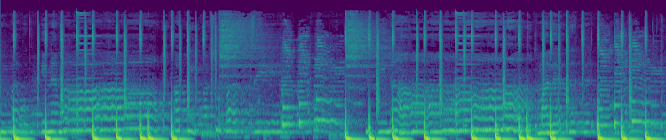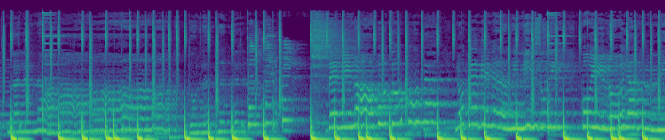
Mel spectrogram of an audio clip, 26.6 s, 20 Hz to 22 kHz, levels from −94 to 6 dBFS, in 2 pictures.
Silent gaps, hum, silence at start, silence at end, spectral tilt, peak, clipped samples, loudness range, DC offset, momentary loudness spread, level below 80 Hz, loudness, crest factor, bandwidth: none; none; 0 s; 0 s; -6.5 dB/octave; -2 dBFS; under 0.1%; 3 LU; under 0.1%; 13 LU; -18 dBFS; -19 LUFS; 14 dB; 16 kHz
